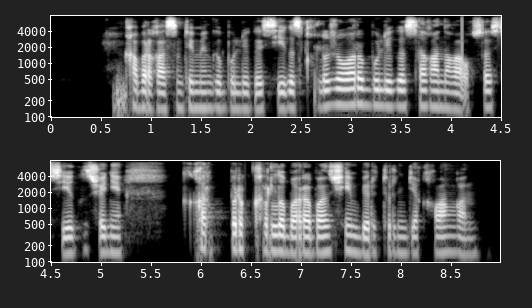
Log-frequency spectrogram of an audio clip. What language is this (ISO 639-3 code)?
kaz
